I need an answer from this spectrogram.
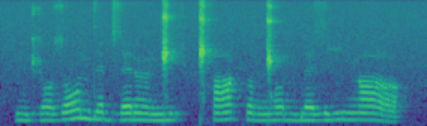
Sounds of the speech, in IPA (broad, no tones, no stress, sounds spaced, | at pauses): n d͡ʒ ɔ z ɔ n d ɛ d͡z ɛ ɾ œ̃ ŋ͡ǁ i x ǁʰ ɑ k ʌ ŋ͡ǁ ɔ m b ɛ z i ŋ ɑ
